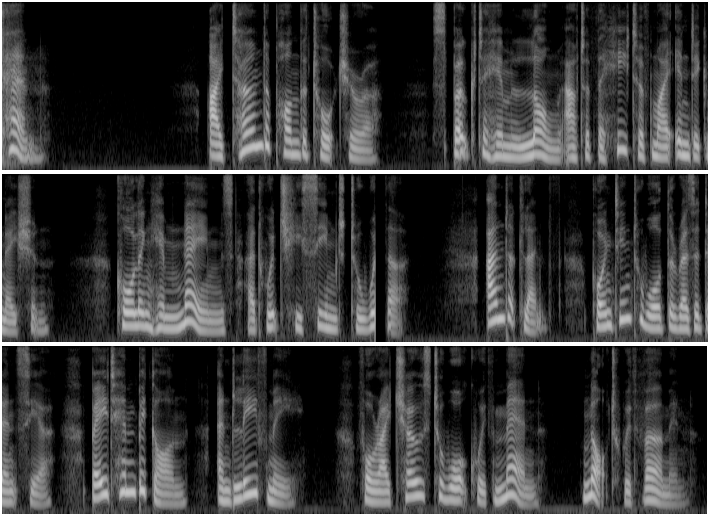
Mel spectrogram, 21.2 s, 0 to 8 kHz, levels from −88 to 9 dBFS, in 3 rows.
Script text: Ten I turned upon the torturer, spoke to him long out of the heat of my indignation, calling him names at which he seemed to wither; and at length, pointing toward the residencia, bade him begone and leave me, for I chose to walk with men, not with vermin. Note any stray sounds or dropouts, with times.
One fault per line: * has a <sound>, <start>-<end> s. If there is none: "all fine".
* has a dropout, 10.8-10.9 s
